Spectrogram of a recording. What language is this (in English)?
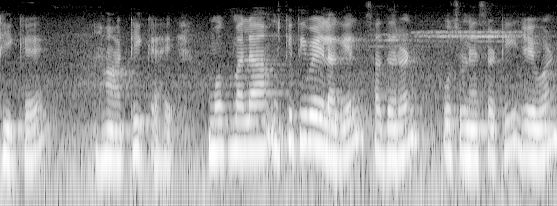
Marathi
